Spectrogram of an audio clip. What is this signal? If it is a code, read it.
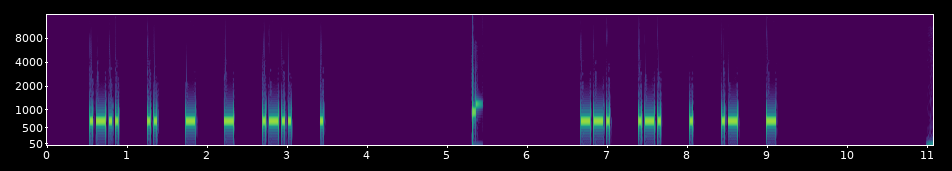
Morse code, heard as a keyed tone, about 30 wpm, spaced as for 17 wpm, 690 Hz. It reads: LITTLE GREAT
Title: 3x Character Spacing - Top 200 Words - 30wpm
